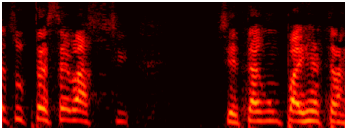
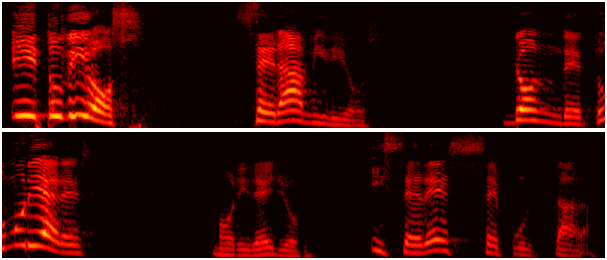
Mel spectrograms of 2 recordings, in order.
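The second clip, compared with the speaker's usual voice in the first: solemn scripture reading; 5 dB louder than usual. Acted. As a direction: read the vow like a sacred oath. Preacher reads Ruth's vow.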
